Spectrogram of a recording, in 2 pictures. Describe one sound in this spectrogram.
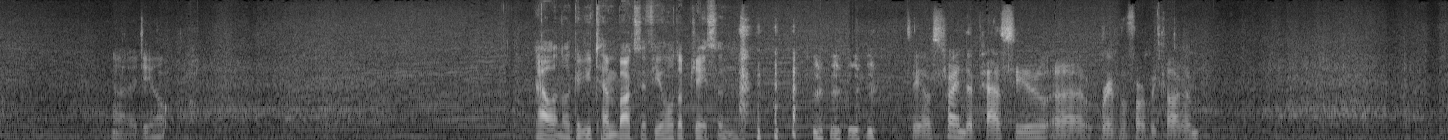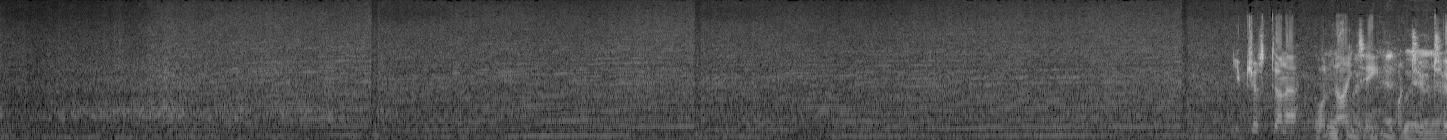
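A racing car engine drones steadily, its pitch rising and falling as the car shifts gears.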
